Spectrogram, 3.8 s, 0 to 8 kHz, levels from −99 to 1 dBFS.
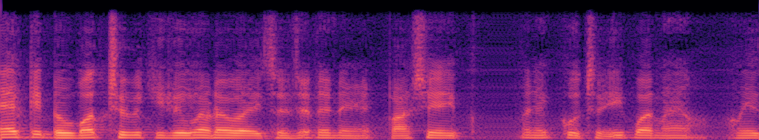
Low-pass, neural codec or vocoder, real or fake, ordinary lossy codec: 7.2 kHz; codec, 16 kHz, 0.5 kbps, FreqCodec, larger model; fake; none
